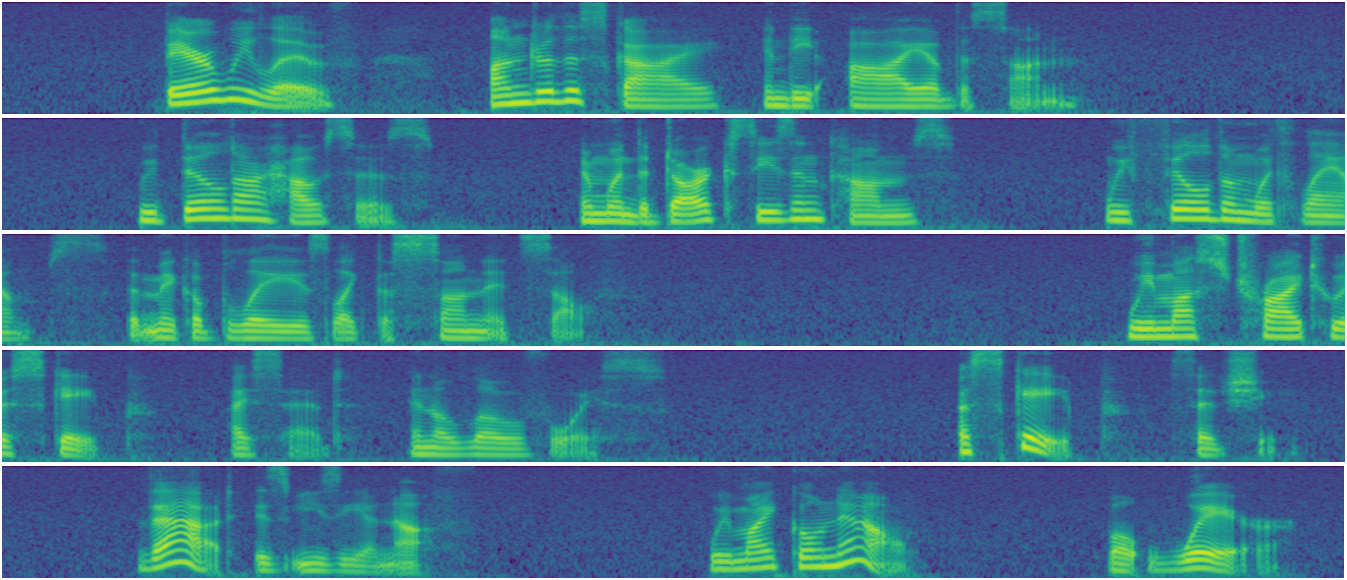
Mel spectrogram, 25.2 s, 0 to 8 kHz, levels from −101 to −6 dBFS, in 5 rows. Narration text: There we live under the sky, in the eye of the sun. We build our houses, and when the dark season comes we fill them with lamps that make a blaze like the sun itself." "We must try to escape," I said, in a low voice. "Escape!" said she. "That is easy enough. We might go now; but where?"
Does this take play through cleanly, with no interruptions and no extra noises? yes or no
yes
